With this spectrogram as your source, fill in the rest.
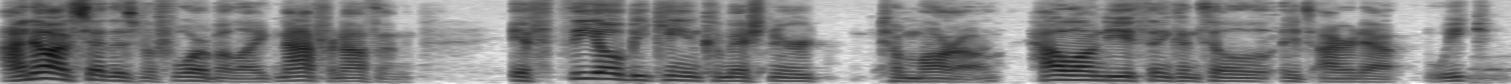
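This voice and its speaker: A man co-hosting a sports podcast, talking in a casual, animated way, swearing freely as he tells stories. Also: medium pitch, fairly quick, dry recording. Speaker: podcast co-host.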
